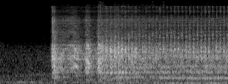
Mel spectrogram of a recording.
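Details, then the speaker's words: VW Vento 1.6 TDI diesel with low pickup complaint, after fitting four new injectors and bleeding air: engine catches on first crank and settles into even steady idle, no miss or knock; beat now perfect. "இந்த வண்டியோட beat வந்து perfect ஆயிடுச்சு"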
